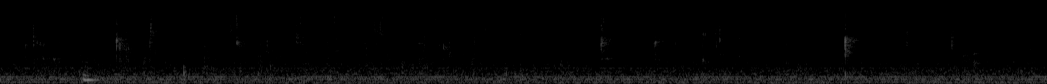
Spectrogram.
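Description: Faint, close-miked chewing of saucy barbecue rib tips: wet mouth smacks and clicks, a few a second, over a low steady hum.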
